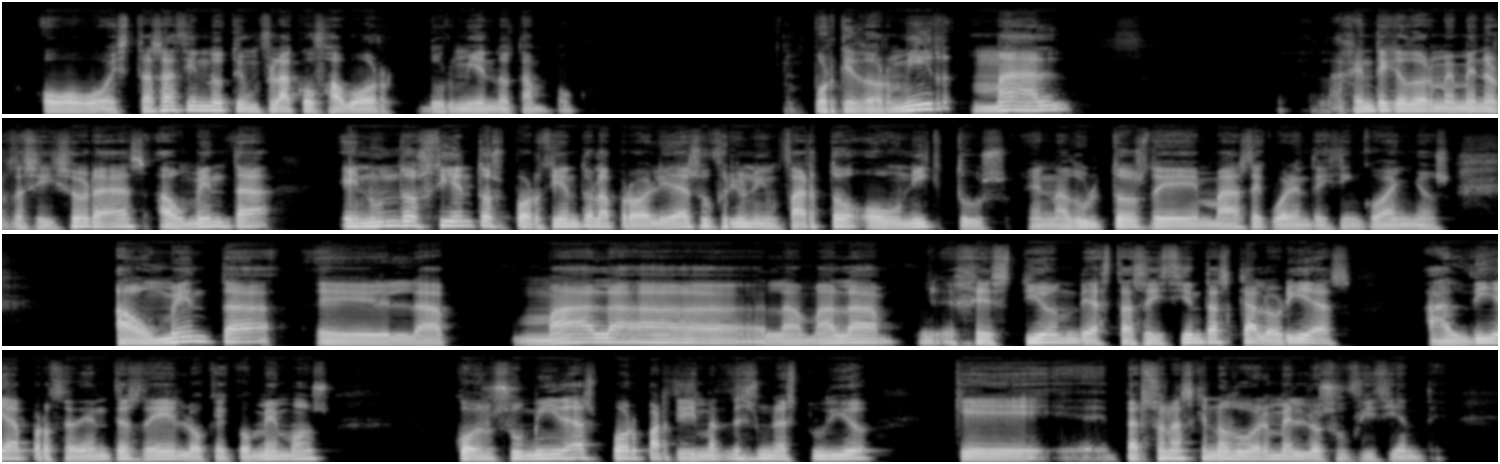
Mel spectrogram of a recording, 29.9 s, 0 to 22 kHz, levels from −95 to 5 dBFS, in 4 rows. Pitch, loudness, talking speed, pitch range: 120 Hz, -19 LUFS, 140 wpm, 105-135 Hz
